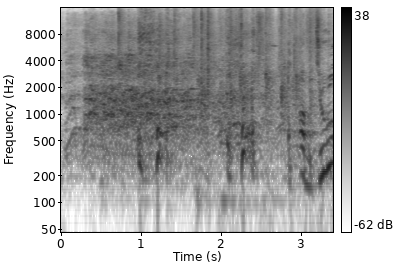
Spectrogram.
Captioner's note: Death coughing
